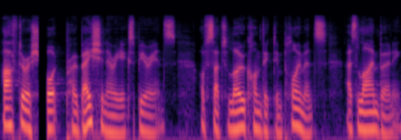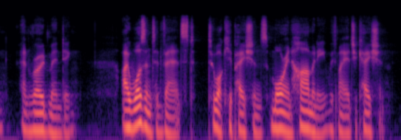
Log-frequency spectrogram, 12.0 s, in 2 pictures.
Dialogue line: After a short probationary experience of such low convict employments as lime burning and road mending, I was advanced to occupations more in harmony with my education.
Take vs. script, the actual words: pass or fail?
fail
